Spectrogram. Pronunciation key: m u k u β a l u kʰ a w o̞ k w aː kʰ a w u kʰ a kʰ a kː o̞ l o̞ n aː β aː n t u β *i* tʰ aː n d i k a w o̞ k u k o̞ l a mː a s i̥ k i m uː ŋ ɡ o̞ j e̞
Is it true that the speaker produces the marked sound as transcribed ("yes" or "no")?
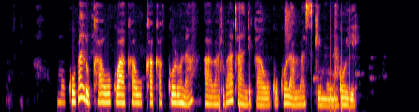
no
